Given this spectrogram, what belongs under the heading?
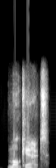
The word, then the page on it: moquette: British English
